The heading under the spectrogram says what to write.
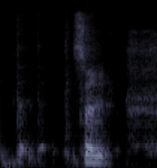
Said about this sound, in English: Apologies for the cough there.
